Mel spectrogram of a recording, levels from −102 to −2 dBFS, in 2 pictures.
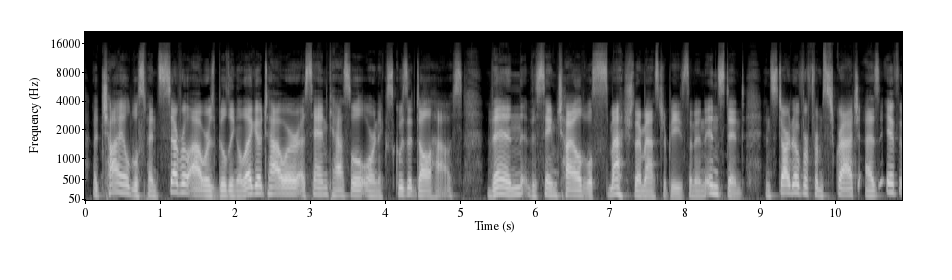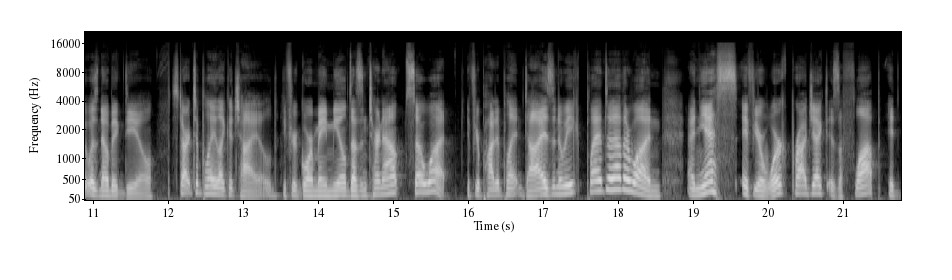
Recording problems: none

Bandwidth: 16 kHz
